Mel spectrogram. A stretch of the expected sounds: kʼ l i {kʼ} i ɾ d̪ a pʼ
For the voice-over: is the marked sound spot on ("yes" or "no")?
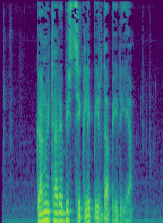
no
